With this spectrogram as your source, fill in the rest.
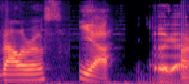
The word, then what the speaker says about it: Valeros: The Paizo people call it Valeros?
